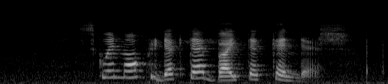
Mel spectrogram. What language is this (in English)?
Afrikaans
